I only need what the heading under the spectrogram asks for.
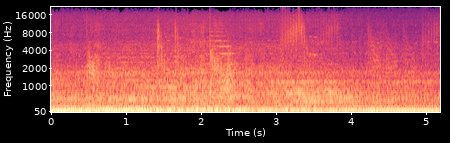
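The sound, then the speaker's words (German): A car engine roars as it speeds up during a chase: a loud, steady low rumble with brief whooshing swells above it. “Fahr schneller, Peter.”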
